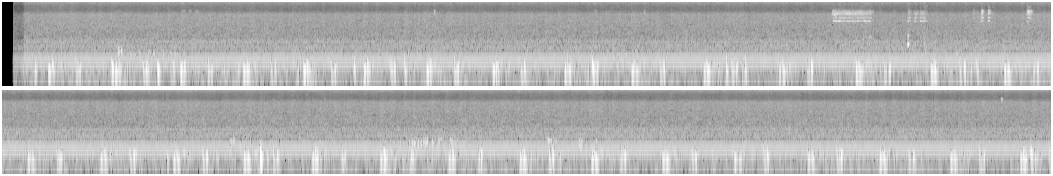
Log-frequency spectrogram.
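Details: Steady, regular low heart thumps heard by stethoscope auscultation under a loud continuous electrical hum; normal heart sounds.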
